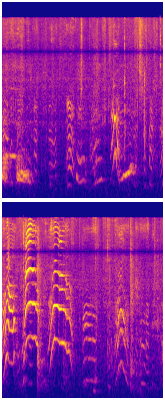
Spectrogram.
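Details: Dobermann puppies greet their mother Jessica as she returns from a walk: a quick run of high, bending whines and yelps, some rising and falling sharply, several overlapping, with short pauses between bursts.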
